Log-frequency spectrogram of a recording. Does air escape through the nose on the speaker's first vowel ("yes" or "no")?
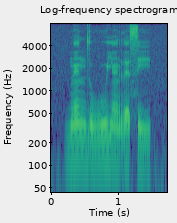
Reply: yes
